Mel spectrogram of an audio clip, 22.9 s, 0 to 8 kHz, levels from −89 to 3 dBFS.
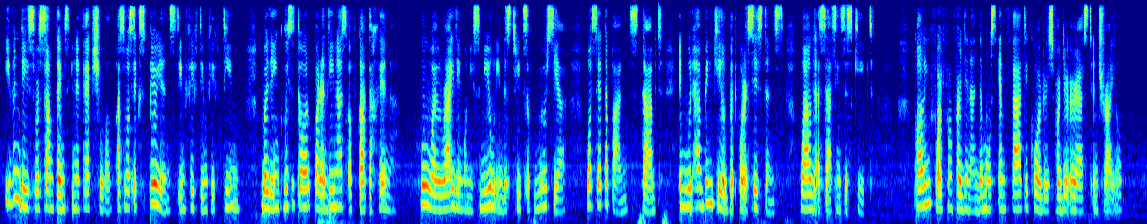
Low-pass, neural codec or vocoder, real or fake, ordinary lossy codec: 7.2 kHz; none; real; AAC, 48 kbps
